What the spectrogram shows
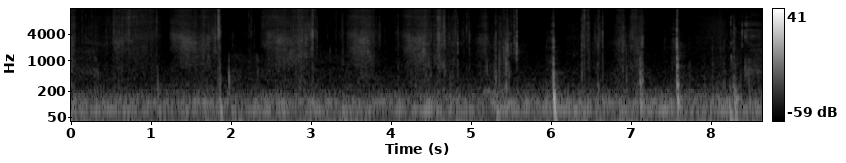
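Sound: shuffling cards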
